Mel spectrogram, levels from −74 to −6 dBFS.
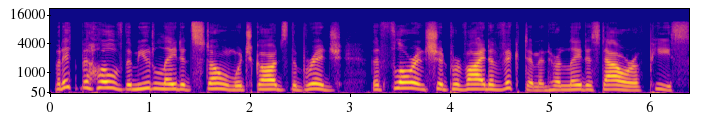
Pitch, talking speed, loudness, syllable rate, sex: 215 Hz, 205 wpm, -17 LUFS, 6.1 syllables/s, female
